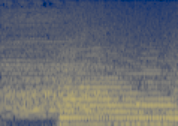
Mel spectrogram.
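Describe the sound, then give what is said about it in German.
A loud, sustained ship horn of the Polarstern, Germany's largest research vessel, blares with a deep, steady harmonic tone, swelling in strength after a brief moment and holding on without a break. “Dieses Schiffshorn gehört zum größten deutschen Forschungsschiff zu der Polarstern.”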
